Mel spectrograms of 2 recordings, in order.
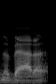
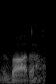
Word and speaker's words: Nevada: As I get myself organized here, I'll take the opportunity to, as I always will, to correct the pronunciation of my home state as Nevada and not Nevada.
